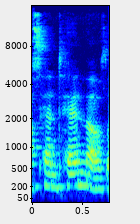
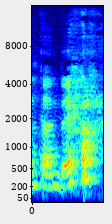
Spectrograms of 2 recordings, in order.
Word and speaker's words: Santander: Dezember 1957 in, ich will mal Santander sagen, aber das ist nicht, richtig, nicht die richtige Aussprache. – Santander.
